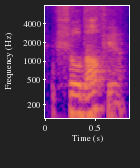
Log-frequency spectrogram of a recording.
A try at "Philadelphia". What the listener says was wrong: You like put an O in there.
